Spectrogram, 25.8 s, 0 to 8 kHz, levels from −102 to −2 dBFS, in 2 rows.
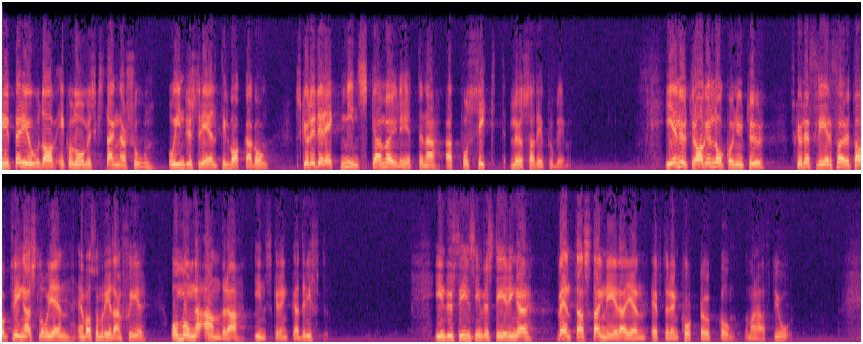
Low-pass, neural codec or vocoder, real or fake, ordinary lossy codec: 7.2 kHz; none; real; none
